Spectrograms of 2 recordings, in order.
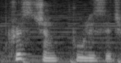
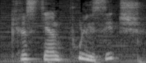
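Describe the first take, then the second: First: The name is pronounced the English way. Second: The name is pronounced the German way.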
